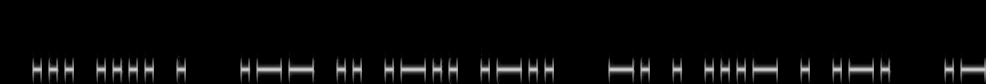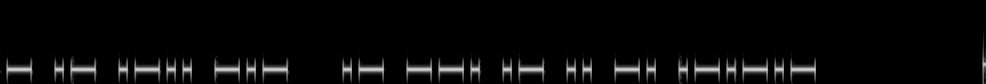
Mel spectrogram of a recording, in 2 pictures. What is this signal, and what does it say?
Morse code, heard as a keyed tone, about 15 wpm, 700 Hz. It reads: SHE WILL NEVER WALK AGAIN.
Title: Sentences from Top 1000 Words - Review Part 1 - 15wpm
